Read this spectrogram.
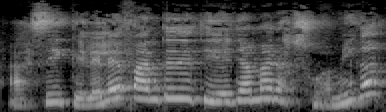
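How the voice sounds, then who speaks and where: A preschool teacher, telling a story to small children in an animated, sing-song way. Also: female voice, high voice, quick pace.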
